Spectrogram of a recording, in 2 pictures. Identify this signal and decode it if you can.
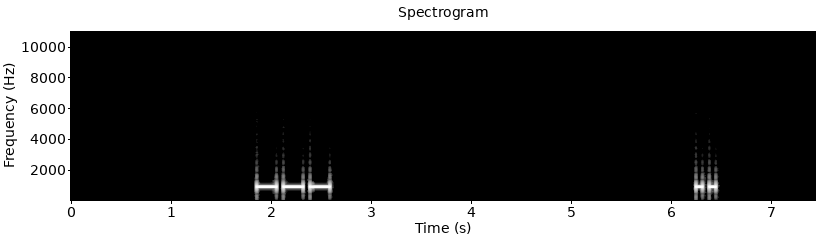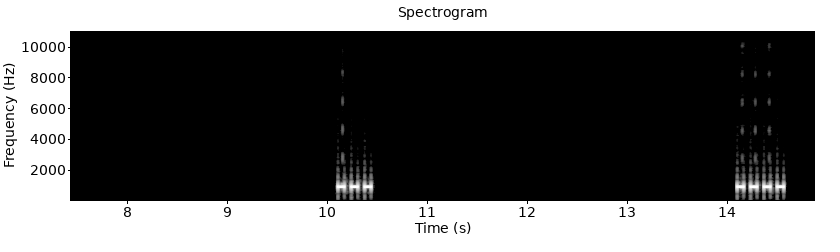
Morse code, heard as a keyed tone, about 18 wpm, spaced as for 2 wpm, 920 Hz. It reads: OISH
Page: Tekst 8 – doskonalenie odbioru poznanych liter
